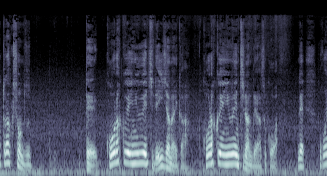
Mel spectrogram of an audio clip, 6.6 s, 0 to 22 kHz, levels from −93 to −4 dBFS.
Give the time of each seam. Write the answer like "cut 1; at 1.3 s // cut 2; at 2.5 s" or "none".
none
